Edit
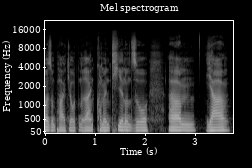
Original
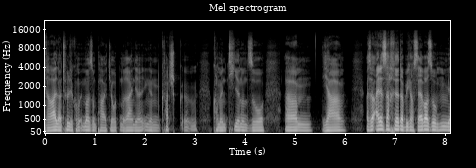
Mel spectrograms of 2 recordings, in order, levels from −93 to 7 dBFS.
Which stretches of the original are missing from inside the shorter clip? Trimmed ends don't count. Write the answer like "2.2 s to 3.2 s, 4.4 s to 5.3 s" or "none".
1.8 s to 3.3 s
